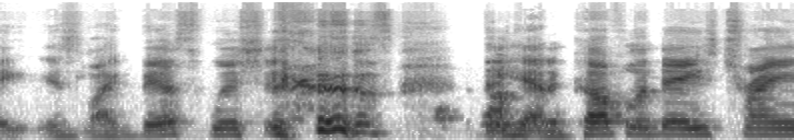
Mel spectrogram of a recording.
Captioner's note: laughter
